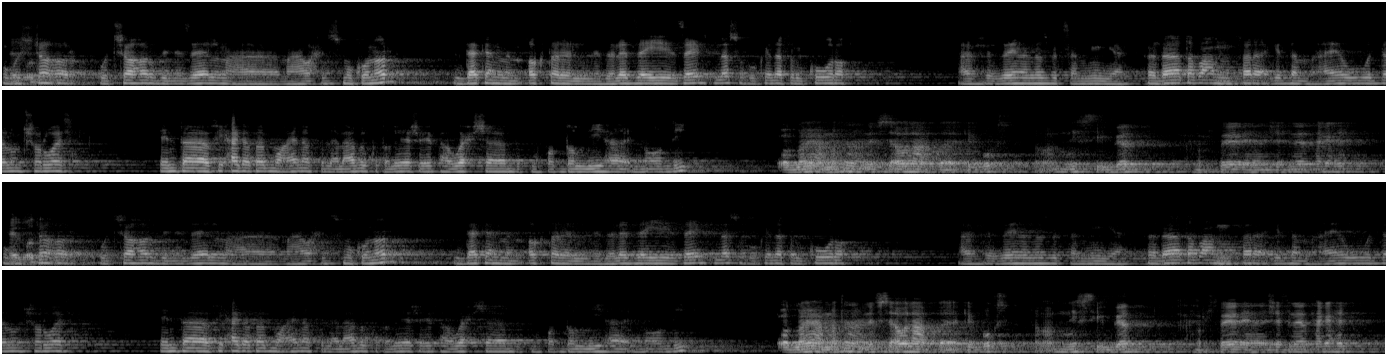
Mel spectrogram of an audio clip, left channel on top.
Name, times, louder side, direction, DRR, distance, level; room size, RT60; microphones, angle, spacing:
voice 1, 0.0-4.0 4.5-8.5 9.6-14.6 15.4-20.7, left 3 dB, 55° left, 11 dB, 0.8 m, -32 dB
voice 2, 21.6-25.2 25.5-27.3, right 2 dB, 45° right, 6 dB, 1.7 m, -32 dB
29.0 x 17.0 x 5.9 m, 2.4 s
head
